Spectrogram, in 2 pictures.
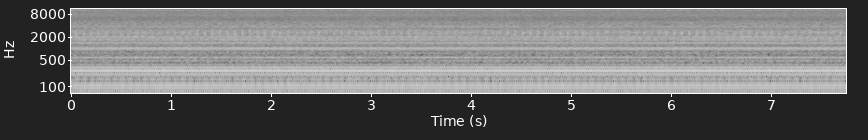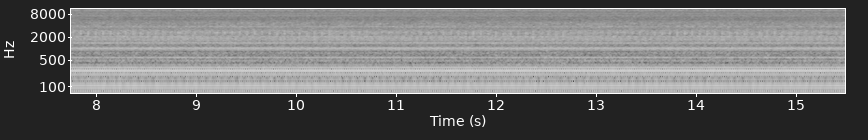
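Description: Loud continuous buzzing motor hum of a nebulizer compressor running steadily, without pause.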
